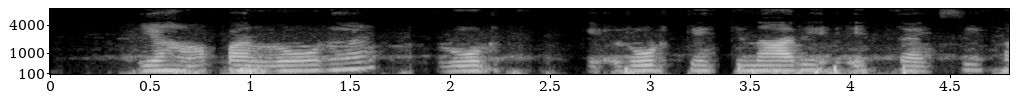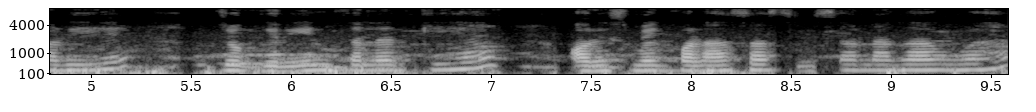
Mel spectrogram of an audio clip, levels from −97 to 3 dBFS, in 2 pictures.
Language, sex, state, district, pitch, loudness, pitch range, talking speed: Hindi, female, West Bengal, Jalpaiguri, 200 Hz, -27 LUFS, 195-215 Hz, 165 wpm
